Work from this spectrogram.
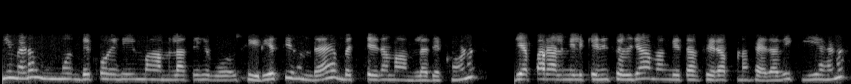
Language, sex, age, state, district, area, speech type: Punjabi, female, 30-45, Punjab, Mansa, urban, conversation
